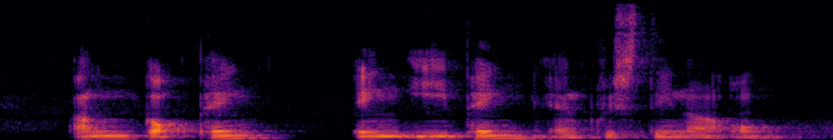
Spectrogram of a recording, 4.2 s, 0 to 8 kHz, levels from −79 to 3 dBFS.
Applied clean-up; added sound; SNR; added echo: neural mask model Resemble Enhance denoiser.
